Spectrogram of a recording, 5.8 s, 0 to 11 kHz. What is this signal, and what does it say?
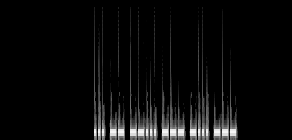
Morse code, heard as a keyed tone, about 30 wpm, 700 Hz. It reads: SM7OBO
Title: DXCC-100 Call Signs - 6 Characters - Repeated 3x - 30wpm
